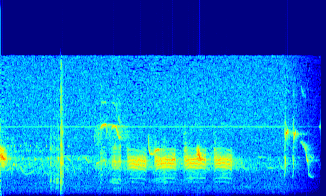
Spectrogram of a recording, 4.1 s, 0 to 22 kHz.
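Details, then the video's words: Willow tit singing at a site recorded at coordinates 51.950609, 20.114712: a run of five clear, even, whistled notes at the same pitch, each held briefly and spaced about a quarter second apart, with a few thin high chirps before and after. "Willow tit / Czarnogłówka"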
